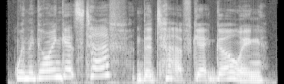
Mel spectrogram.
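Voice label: when the going gets tough the, female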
